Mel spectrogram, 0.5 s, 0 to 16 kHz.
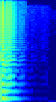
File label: Snare, Drum Machines, Korg DS-10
